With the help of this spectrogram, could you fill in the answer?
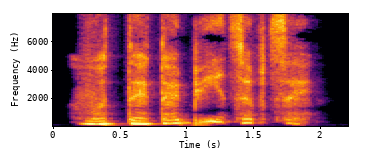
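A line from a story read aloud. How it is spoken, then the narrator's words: Whisper. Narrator (Russian): прошептала подруга Марина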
